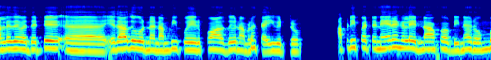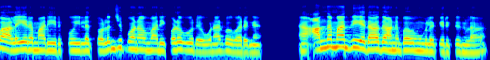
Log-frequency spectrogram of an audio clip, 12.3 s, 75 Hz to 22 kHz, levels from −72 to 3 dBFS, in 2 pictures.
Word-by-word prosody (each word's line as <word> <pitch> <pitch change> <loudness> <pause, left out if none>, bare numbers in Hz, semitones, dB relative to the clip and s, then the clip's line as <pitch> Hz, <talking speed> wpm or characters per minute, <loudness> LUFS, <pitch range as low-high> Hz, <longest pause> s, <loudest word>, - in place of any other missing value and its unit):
அல்லது 220 +2 +2
வந்துட்டு 210 +3 +1 0.3
ஆ - - +1 0.5
ஏதாவது 225 +3 +4
ஒண்ண 200 -2 -1
நம்பி 200 +4 -4
போயிருப்போம் 205 +1 0
அதுவு 205 +3 -2
நம்மள 190 +6 -2
கைவிட்ரும். 175 0 -4 0.5
அப்படிப்பட்ட 240 +1 -3
நேரங்கள்ல 240 -1 +3
என்னாகு 215 +2 0
அப்படின்னா 195 +1 -4
ரொம்ப 210 +5 -2
அலையிற 205 +2 +2
மாரி 195 -1 0
இருக்கும். 190 +1 -6
இல்ல 190 - -1 0.2
தொலஞ்சு 220 +6 -2
போன 215 -2 0
மாரி 190 -1 -2
கூட 200 +2 0
ஒரு 175 -3 -4
உணர்வு 180 +1 -5
வருங்க. 160 0 -4 0.8
அந்த 240 +5 +1
மாதிரி 260 -2 +4
ஏதாவது 210 0 +4
அனுபவம் 195 0 -2
உங்களுக்கு 175 -2 -4
இருக்குங்களா? 160 -1 -6
200 Hz, 155 wpm, -23 LUFS, 185-220 Hz, 0.8 s, ஏதாவது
